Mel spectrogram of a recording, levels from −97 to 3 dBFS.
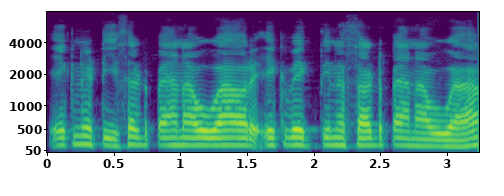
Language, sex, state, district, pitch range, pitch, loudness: Hindi, male, Jharkhand, Garhwa, 155-160 Hz, 155 Hz, -15 LUFS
